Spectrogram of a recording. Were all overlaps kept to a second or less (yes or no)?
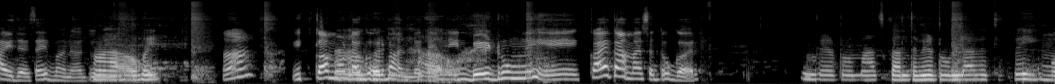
no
